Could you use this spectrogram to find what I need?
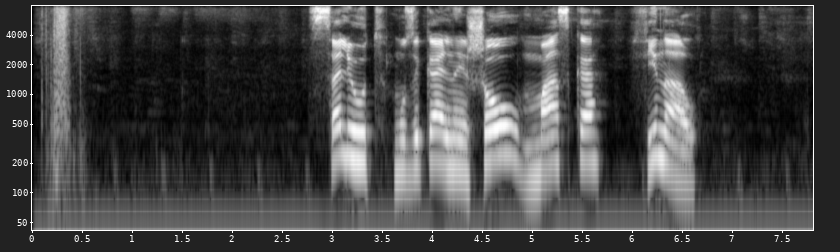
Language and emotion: Russian, positive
